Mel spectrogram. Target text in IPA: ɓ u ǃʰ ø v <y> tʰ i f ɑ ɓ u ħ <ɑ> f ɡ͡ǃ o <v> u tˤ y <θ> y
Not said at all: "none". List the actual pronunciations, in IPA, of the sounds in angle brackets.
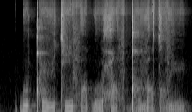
y, ɑ, v, v

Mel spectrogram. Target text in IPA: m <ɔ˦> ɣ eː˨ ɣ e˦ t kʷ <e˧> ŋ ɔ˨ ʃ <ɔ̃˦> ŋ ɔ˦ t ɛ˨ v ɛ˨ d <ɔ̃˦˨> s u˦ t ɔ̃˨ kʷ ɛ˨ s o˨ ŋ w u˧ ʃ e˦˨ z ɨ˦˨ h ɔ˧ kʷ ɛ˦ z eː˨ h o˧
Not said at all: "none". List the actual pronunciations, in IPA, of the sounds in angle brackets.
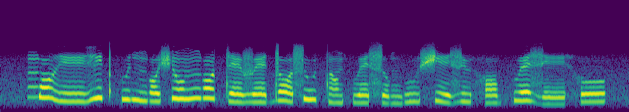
ɔ˦, e˧, ɔ̃˦, ɔ˦˨

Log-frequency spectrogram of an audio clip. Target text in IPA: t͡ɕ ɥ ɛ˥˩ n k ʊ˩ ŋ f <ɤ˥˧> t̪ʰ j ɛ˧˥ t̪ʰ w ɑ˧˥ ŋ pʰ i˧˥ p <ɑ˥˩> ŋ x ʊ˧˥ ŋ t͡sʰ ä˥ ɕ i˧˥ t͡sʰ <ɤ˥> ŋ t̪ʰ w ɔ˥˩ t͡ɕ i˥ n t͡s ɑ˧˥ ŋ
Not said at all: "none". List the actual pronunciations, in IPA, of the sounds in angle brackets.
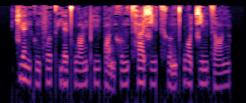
ɤ˧˥, ɑ̰˨˩, ɤ̰˨˩

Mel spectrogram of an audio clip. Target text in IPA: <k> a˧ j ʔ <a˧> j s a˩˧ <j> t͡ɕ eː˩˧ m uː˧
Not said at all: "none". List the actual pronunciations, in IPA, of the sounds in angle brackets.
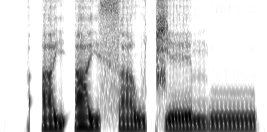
ʔ, a˥˨, w

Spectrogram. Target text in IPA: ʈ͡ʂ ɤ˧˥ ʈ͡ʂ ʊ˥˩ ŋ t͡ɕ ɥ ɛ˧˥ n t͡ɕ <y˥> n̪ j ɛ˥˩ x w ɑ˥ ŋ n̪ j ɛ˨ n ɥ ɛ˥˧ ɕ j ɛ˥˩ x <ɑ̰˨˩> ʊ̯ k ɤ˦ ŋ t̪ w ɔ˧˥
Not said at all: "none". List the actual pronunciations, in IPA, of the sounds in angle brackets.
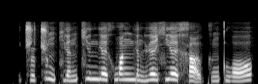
y˥, ɑ̰˨˩

